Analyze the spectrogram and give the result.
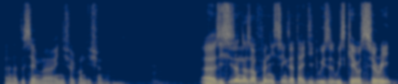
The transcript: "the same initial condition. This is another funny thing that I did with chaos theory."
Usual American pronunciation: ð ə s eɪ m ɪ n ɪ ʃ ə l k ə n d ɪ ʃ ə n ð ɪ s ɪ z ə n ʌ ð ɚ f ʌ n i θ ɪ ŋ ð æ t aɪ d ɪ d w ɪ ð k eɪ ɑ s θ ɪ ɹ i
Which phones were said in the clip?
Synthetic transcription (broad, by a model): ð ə s eɪ m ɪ n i ʃ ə l k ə n d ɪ ʃ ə n ð ɪ s ɪ z ə n ʌ ð ɚ f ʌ n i s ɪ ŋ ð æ t aɪ d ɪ d w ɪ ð k eɪ ɑ s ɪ ɹ i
